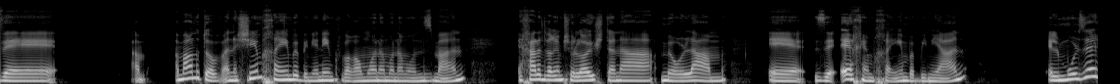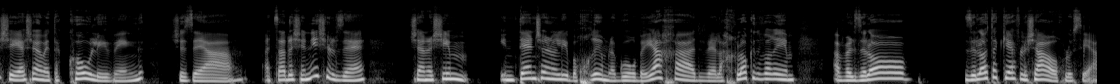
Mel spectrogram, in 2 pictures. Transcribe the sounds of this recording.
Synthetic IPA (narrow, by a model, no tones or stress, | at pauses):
ve | a̰ | amaʁnuto̞va̰naʃimχajimbebinjanimkvaʁamo̞namo̞namo̞nzman | eχadadvaʁimʃelo̞iʃtanameo̞lam | ezeʔeχhemχajimbebinjan | ʔelmulzeʃejeʃlaemetakʰowliviŋɡ | ʃezeaːt͡sadaʃe̞niʃelze̞ | ʃeanaʃim | intenʃionalibo̞χʁimlaɡuʁbejaχadvelaχlo̞kdvaʁim | avalzelo̞ | zelo̞takefleʃaʁaoχlusia̰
